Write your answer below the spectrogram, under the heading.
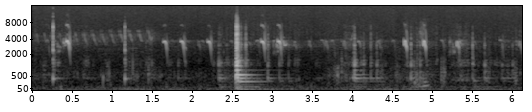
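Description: A female bird calls in a series of short, clucking and chirping notes, with one louder, harsher call partway through and softer high squeaks scattered between.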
